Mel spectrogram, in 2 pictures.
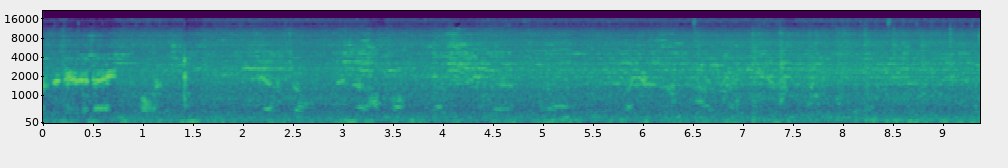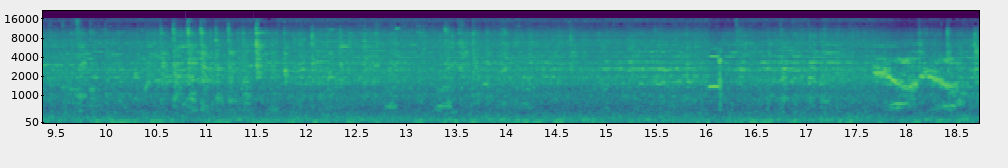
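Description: Freight train rolling past on a nearby track, a steady low rumble with faint high squealing tones from the wheels.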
